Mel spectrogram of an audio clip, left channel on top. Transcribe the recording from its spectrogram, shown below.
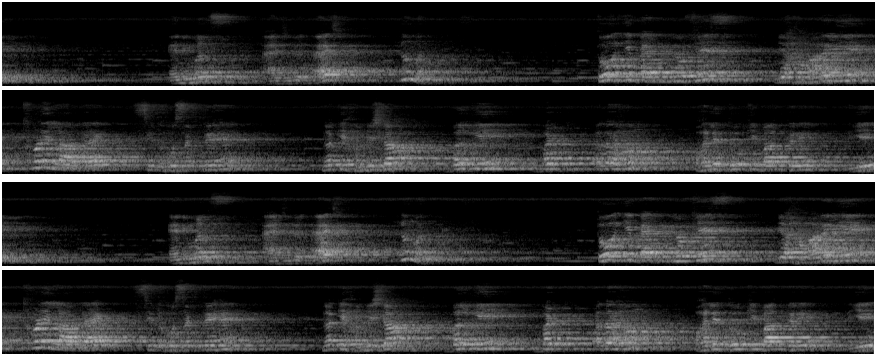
animals as well as human beings। तो ये bacteriophage ये हमारे लिए थोड़े लाभदायक सिद्ध हो सकते हैं, न कि हमेशा, बल्कि बट अगर हम पहले दो की बात करें तो ये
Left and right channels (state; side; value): normal; both; correlation 0.31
